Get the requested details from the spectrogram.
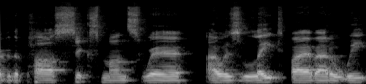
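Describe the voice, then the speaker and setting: On a very clean recording with a silent background, a man with an Australian accent talks at a fairly slow pace and a fairly low pitch. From Australia (Albany, Western Australia). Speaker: podcast host and integration coach. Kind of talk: casual interview chat.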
